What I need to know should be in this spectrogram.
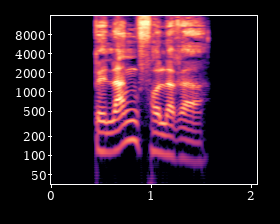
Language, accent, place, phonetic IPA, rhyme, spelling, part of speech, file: German, Germany, Berlin, [bəˈlaŋfɔləʁɐ], -aŋfɔləʁɐ, belangvollerer, adjective, De-belangvollerer.ogg
- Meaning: inflection of belangvoll: 1. strong/mixed nominative masculine singular comparative degree 2. strong genitive/dative feminine singular comparative degree 3. strong genitive plural comparative degree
